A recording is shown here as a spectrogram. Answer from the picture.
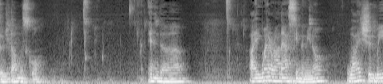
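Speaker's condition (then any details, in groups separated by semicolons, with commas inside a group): No condition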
